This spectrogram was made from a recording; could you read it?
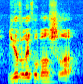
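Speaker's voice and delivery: usual speaking voice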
